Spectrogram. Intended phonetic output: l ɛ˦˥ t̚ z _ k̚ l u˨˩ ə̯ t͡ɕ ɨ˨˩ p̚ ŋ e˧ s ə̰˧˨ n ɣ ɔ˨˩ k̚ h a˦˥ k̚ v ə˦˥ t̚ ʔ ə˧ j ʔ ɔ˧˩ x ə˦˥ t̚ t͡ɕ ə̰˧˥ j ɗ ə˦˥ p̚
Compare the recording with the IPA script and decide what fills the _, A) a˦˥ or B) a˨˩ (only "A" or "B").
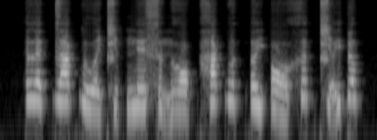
A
